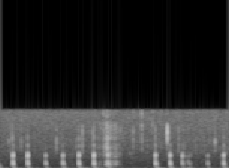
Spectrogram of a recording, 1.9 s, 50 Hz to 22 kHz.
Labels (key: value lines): label: biophony, knock
recorder: SoundTrap 300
